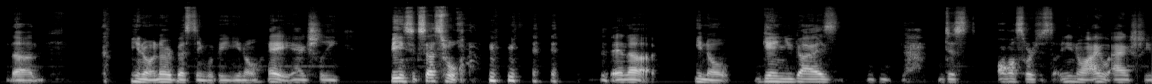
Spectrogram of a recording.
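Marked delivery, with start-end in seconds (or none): 4.7-5.6 high, light run of chuckles; self-amused chuckle. Real, not acted. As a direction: chuckle at your own wish. Laughs at own wish for success.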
